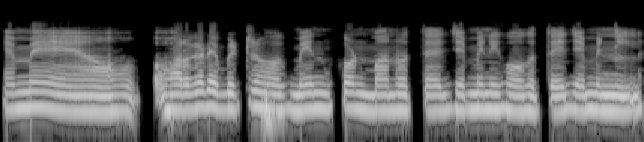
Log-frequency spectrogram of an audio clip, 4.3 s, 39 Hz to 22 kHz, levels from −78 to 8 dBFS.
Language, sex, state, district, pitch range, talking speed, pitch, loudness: Kannada, female, Karnataka, Shimoga, 160-175 Hz, 165 wpm, 165 Hz, -15 LUFS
